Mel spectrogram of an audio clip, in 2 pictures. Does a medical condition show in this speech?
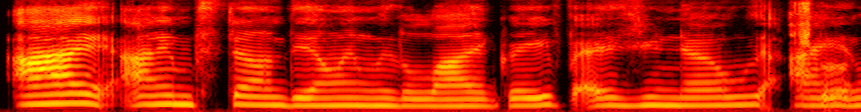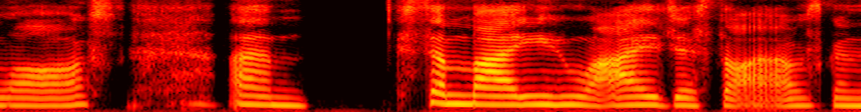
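Yes: hemiplegic cerebral palsy.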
